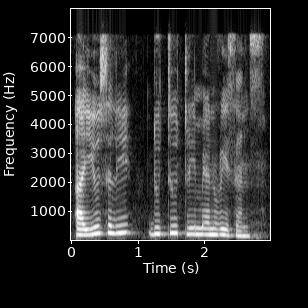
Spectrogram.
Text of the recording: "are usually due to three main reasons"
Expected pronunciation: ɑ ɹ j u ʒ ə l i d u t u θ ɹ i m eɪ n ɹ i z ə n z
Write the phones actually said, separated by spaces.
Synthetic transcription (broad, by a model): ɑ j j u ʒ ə l i d u t u t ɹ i m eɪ n ɹ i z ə n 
